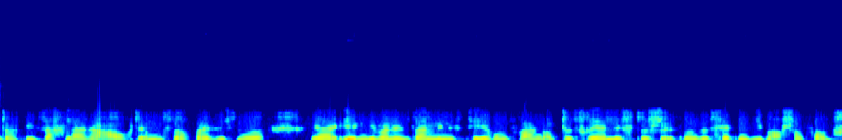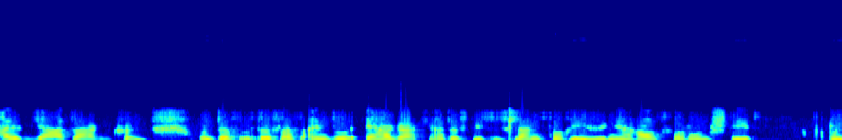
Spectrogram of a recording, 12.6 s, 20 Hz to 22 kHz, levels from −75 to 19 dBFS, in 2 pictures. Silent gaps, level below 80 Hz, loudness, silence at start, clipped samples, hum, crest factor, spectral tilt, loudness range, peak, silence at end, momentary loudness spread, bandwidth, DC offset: none; -68 dBFS; -23 LUFS; 0 s; under 0.1%; none; 18 dB; -9 dB/octave; 2 LU; -6 dBFS; 0 s; 6 LU; 5.4 kHz; under 0.1%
